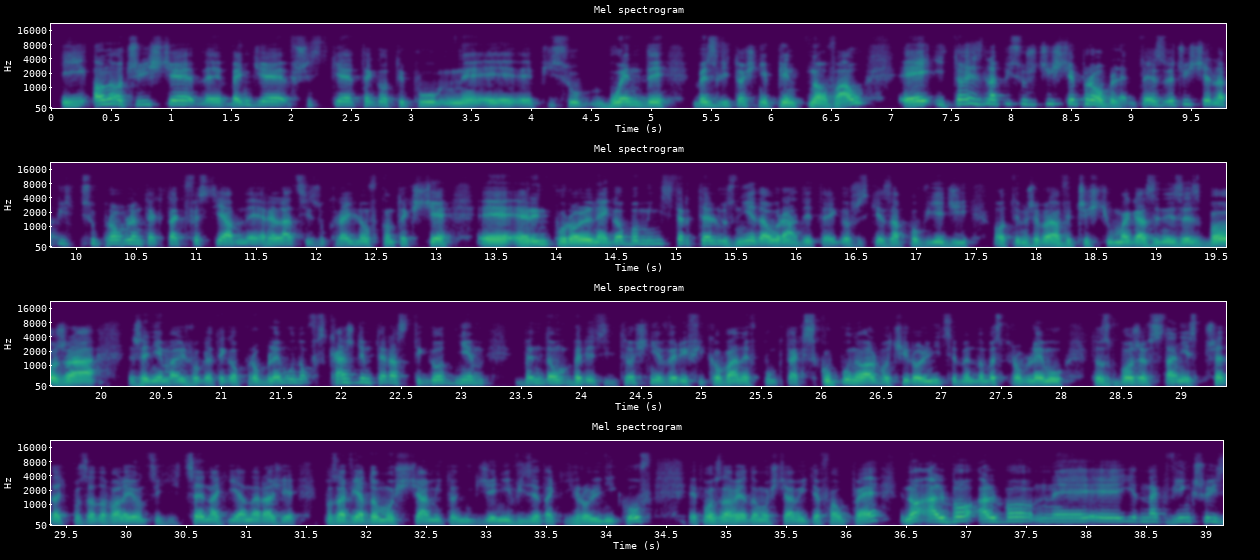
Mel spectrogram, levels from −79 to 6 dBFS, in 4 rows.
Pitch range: 135-180 Hz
